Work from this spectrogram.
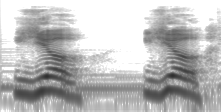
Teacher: करेगी तो वह बनेगा पैलेट साउंड्स फॉर एग्जांपल य य देखो जो जीभ का बीच का पोर्शन है यय वो थोड़ा सा ऊपर जा रहा है ब्लेडसो थोड़ा ऊपर जा रहे हैं तो ये बन गया आपका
